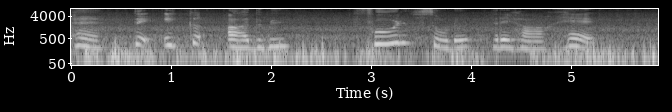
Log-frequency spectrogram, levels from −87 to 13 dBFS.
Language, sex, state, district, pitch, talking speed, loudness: Punjabi, female, Punjab, Kapurthala, 220 Hz, 70 wpm, -18 LUFS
